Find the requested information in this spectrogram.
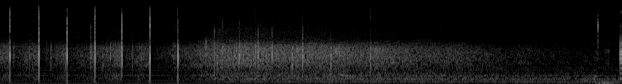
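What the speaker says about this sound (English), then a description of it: "Please give this class a round of applause for their accomplishments." Audience applause at a 2019 high school graduation ceremony: a few sharp single claps open, then a sustained roar of clapping from a large crowd swells and holds, fading slightly toward the end.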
